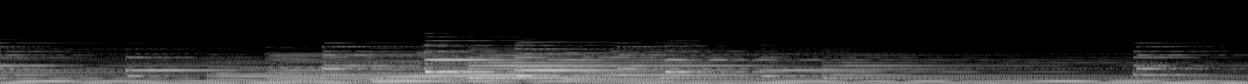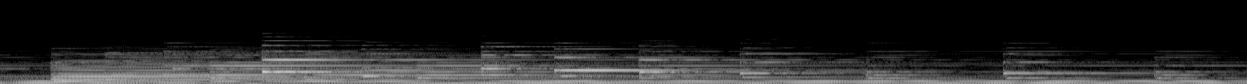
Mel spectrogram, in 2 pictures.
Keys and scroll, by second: 4.2 [, 19.2 ctrl+g.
